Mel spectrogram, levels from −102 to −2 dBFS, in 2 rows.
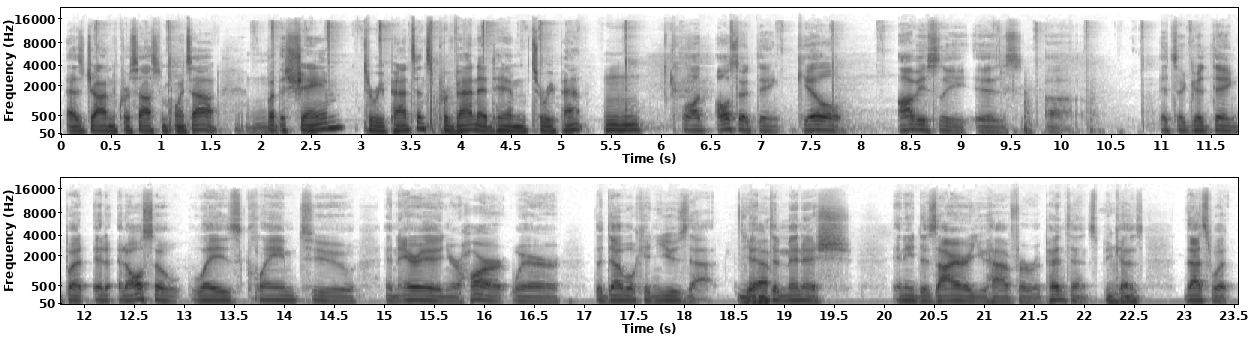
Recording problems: household noises; noticeable; throughout; 20 dB below the speech

